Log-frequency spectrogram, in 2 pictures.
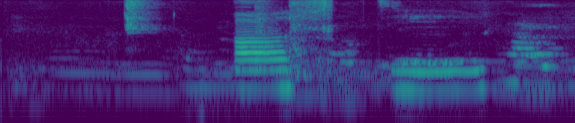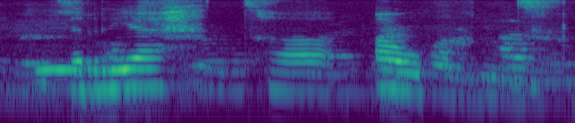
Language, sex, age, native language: Icelandic, female, 9, Icelandic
